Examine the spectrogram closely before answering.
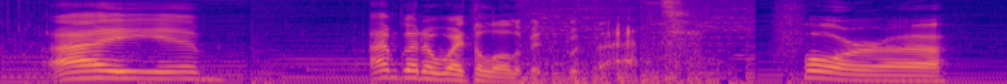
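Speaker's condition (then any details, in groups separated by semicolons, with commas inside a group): No condition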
